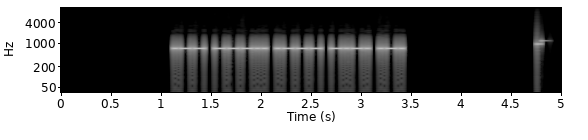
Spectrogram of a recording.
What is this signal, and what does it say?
Morse code, heard as a keyed tone, about 34 wpm, 700 Hz. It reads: W8JCR
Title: USA Call Signs 35wpm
